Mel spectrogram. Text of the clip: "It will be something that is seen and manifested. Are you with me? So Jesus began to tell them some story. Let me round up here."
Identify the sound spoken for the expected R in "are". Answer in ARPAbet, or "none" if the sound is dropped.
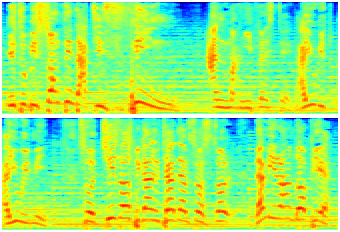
W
